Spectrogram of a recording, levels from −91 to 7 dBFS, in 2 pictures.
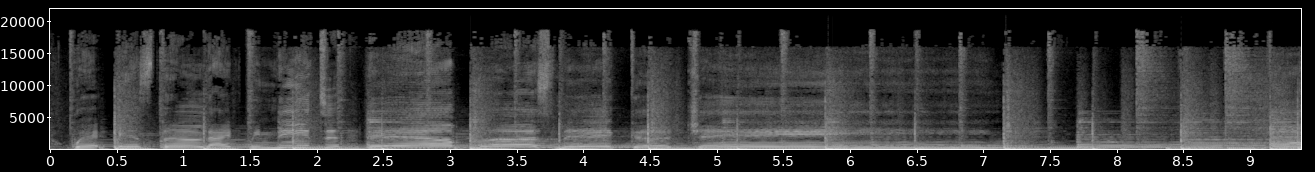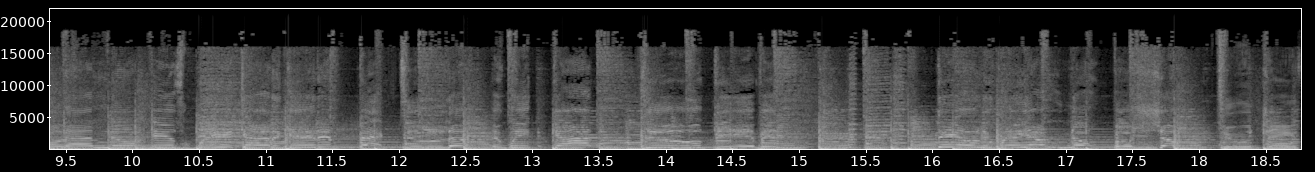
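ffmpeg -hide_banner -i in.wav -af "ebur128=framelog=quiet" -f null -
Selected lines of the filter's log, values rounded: Integrated loudness:
  I:         -25.7 LUFS
  Threshold: -35.7 LUFS
Loudness range:
  LRA:         2.6 LU
  Threshold: -45.6 LUFS
  LRA low:   -27.1 LUFS
  LRA high:  -24.5 LUFS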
